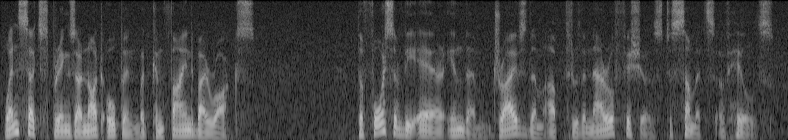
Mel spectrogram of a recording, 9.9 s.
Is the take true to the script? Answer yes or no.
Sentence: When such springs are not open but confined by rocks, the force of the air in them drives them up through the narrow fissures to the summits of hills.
no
